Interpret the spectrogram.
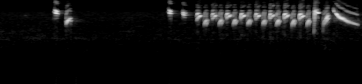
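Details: Wild European goldfinch: two opening chirps, then a fast rolling twitter of rapidly repeated bright notes for almost two seconds, ending in a descending buzzy slur.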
